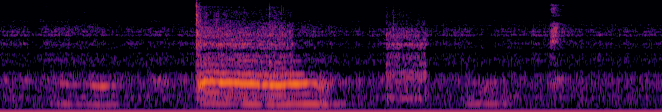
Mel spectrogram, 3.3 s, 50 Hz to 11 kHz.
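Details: A 10-week-old baby, playing, in a quiet room: one sudden, brief, high-pitched sneeze followed by softer breathy sounds.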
